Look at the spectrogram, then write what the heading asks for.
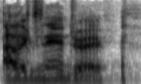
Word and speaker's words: Alexandre: Alexandre. That's how you pronounce it in Brazilian.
